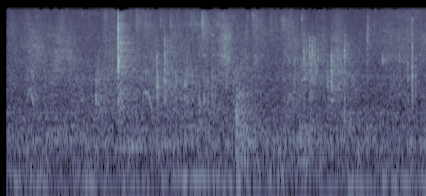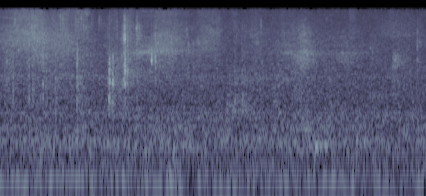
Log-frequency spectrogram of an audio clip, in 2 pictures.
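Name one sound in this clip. A cello plays.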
